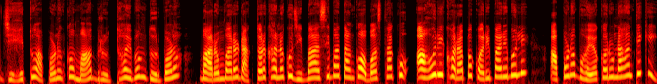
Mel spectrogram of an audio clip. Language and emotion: Odia, fearful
